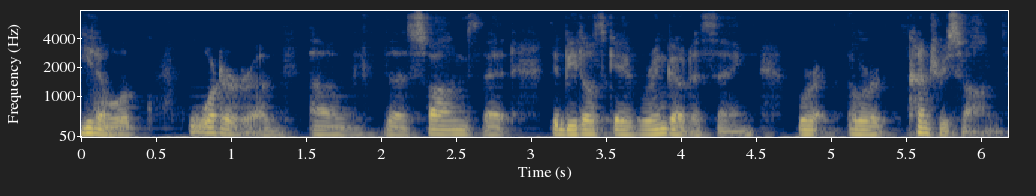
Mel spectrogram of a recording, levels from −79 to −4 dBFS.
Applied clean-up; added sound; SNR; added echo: neural mask model DeepFilterNet 3.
